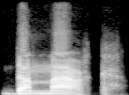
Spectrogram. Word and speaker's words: Danemark: Le Danemark, no se pronuncia la E. Le Danemark.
